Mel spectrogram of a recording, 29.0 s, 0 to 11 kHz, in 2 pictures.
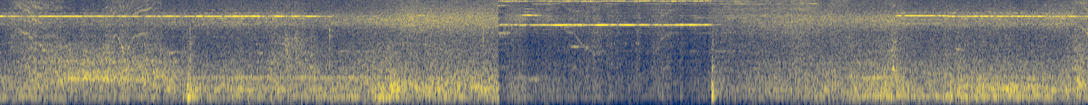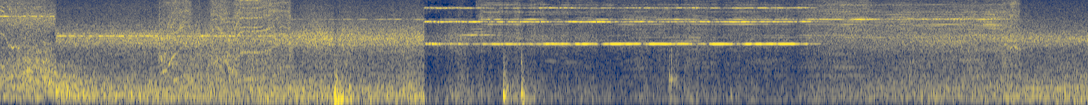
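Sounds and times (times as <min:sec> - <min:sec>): power drill whining: 0:00.0 - 0:15.3, 0:16.6 - 0:18.4.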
